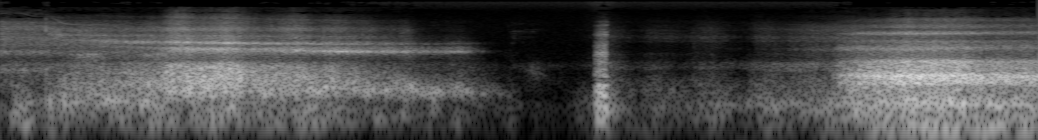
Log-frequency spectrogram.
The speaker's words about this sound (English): So my favorite way of working with Respire, you can take a few drops into the hands, mm-hmm. rub the hands together, take a few deep inhalations. So you guys are going to breathe with us.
